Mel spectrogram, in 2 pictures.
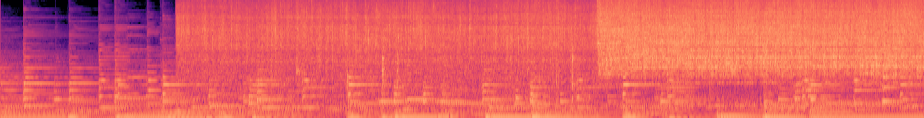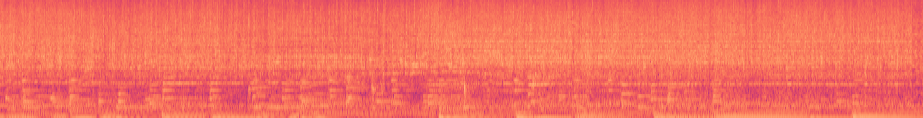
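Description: Masala paste sizzling and frying in a hot clay pot while it is stirred with a wooden spatula. The sizzle begins about two seconds in and gets much louder from about six seconds in. Background music plays throughout.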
